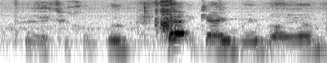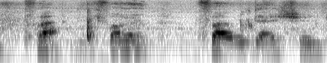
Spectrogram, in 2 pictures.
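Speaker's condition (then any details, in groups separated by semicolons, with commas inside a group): Cerebral palsy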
